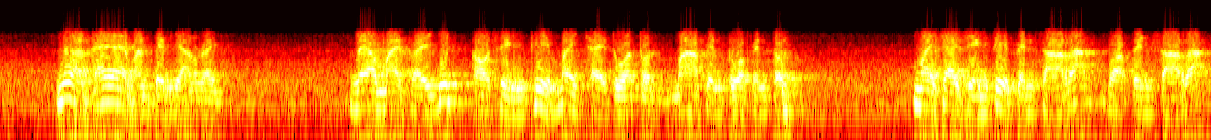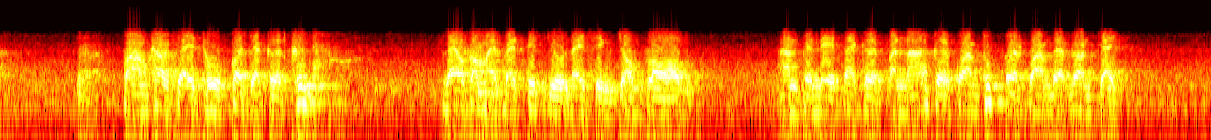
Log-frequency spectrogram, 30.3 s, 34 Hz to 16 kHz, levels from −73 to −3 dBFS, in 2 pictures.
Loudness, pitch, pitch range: -9 LUFS, 115 Hz, 105-150 Hz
